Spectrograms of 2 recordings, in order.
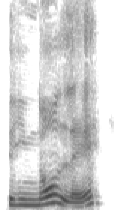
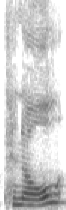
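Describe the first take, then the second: First: The name is pronounced the Spanish way. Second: The name is pronounced the English way. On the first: "but it is Pinole, which um, originates from uh, uh, Spanish" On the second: "so that's the anglicized pronunciation"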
